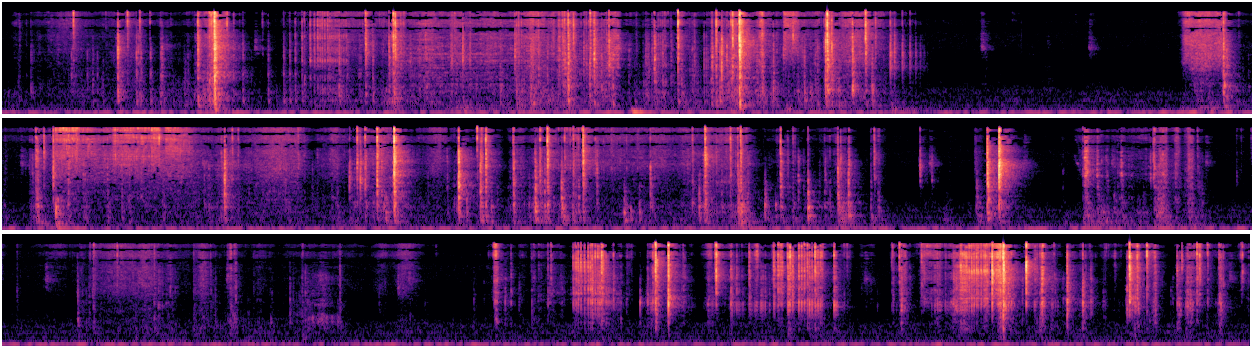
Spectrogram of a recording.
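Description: Unboxing handling sounds: plastic wrap and toy packaging crinkling in stretches, with many sharp taps and clicks of fingernails, cardboard and small plastic toy pieces.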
